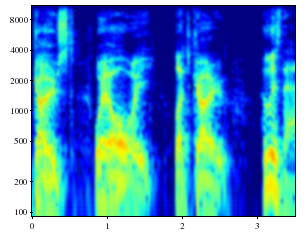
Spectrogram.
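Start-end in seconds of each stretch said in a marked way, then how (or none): 0.0-2.5 put-on low voice with a British military accent. Describing a British English game dub, do a Call of Duty soldier voice. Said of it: "I sound like the guy from Call of Duty".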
